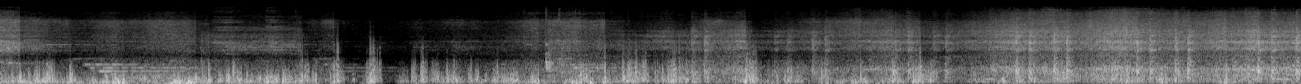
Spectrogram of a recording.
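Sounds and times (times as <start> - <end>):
train wheels clattering: 5.3 - 13.0.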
